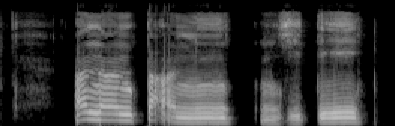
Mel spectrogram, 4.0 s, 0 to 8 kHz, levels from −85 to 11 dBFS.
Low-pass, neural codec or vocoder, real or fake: 7.2 kHz; none; real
